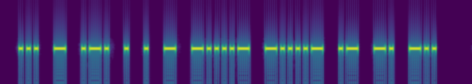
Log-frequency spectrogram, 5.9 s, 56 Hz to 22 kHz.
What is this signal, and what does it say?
Morse code, heard as a keyed tone, about 25 wpm, spaced as for 22 wpm, 700 Hz. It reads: STREET--AND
